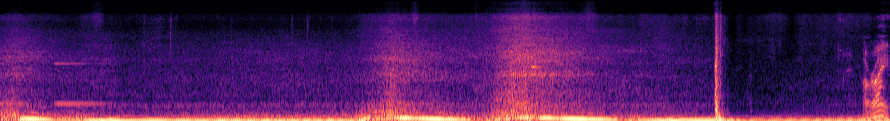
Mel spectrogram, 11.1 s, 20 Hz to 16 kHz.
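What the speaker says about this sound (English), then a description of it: "take this 2021 Hyundai Sonata N line on a test drive" A 2021 Hyundai Sonata N Line heard from inside the cabin on a test drive: a steady low engine hum with a couple of rising and falling revs, and a sharp click near the end.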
